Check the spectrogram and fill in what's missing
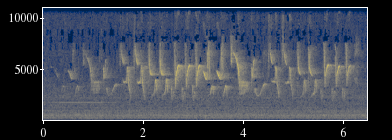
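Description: Indigo Bunting giving a fast, jumbled run of high, sweet, sliding notes, quickening and thickening after the first second, over a faint steady hiss.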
